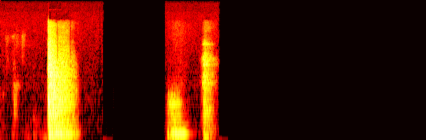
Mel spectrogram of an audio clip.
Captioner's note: gavel bangs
